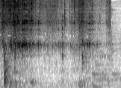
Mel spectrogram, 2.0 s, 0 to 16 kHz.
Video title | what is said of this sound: Liquid co2 thruster Rocket Powered Skateboard | you can hear them rattling around in the tank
